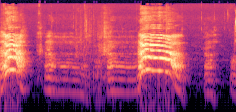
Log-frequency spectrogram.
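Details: A lemon beagle named Lady protests the other household dogs with two loud arched yowls, soft drawn-out moaning whines between them, indoors as someone talks to her.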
